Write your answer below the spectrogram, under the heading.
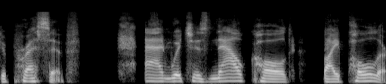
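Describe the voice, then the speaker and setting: Her pitch very deep and low, a woman with a New York accent speaks at a fairly slow pace in a dry, close sound with no echo. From New York, Brooklyn. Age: 60s. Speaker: fitness instructor and massage therapist. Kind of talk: podcast interview.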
